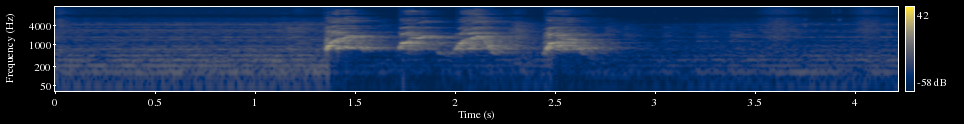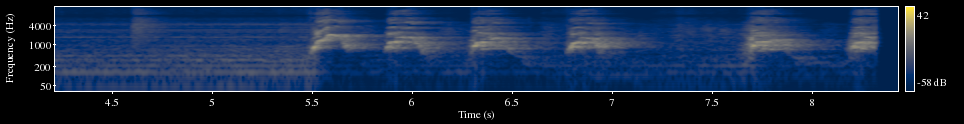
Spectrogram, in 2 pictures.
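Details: A roughly two-year-old female Chihuahua at the Downey Animal Care Center shelter, February 2015, barking: two bursts of four to five sharp, bright barks about a third of a second apart, separated by a pause, over a steady low background hum.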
